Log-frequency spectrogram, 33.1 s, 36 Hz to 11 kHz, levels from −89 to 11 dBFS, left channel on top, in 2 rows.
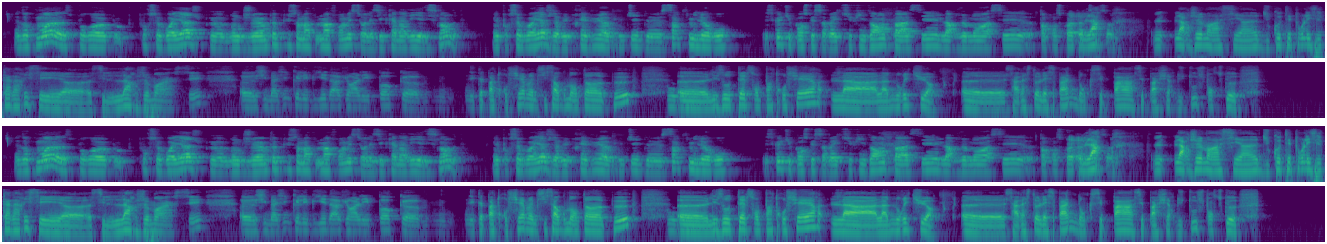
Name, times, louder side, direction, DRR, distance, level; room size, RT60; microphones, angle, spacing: voice 1, 0.2-5.7 6.1-9.1 9.5-13.6 24.9-25.1, left 1 dB, 10° left, 0.6 m, -31 dB
voice 2, 13.3-14.0 14.4-21.8 22.3-28.2 28.5-32.2, right 5 dB, 40° right, 0.4 m, -30 dB
7.9 x 3.0 x 5.7 m
head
